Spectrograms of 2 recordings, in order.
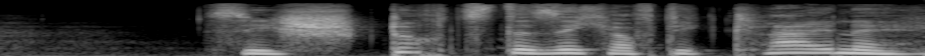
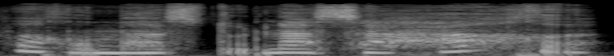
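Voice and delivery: high, soft, curious fairy; quietly inquisitive fairy; curious little fairy; 5 semitones higher, 7 dB quieter than usual. A narrator's reading. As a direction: ask in a small, high fairy voice. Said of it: "Sie fragte neugierig".

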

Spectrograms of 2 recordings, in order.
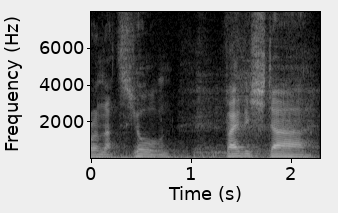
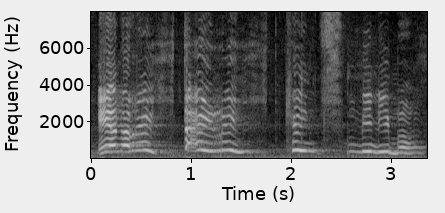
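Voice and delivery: anguished mother; 3 dB louder, slower than usual. Acted.

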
